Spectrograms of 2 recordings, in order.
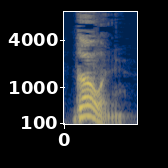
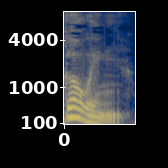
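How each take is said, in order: First: The ending is said without the final g sound. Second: The ending is said with the full ng sound. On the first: The speaker calls it wrong. "drops the ing sounds at the end of words" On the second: The speaker calls it right. "rather than going"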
